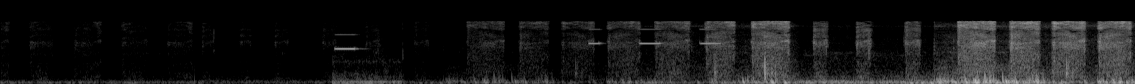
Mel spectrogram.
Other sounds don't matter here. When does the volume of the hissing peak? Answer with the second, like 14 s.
10 s.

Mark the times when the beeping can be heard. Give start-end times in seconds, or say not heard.
3.3-4.0, 5.8-7.2.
